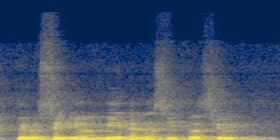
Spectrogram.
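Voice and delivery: high-pitched acted complaint; protesting plea. Acts believer protesting to Jesus. (queja suplicante actuada)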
